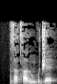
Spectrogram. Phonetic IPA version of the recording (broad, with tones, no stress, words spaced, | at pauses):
za˦tʰa˦lũ˦ ɡʷi˦d͡ʒɛ˦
